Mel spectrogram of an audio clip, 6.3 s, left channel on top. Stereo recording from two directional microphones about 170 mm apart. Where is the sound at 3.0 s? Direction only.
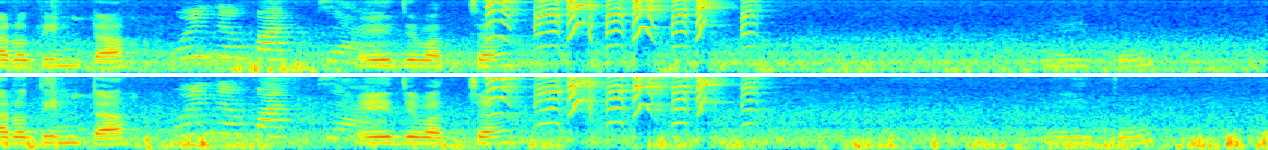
10° left (ahead or behind).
